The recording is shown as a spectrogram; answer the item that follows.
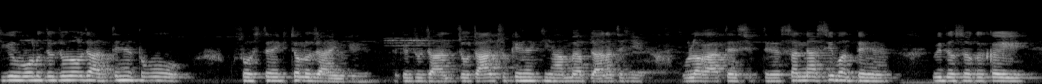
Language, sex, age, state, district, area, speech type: Hindi, male, 18-30, Uttar Pradesh, Mirzapur, urban, spontaneous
